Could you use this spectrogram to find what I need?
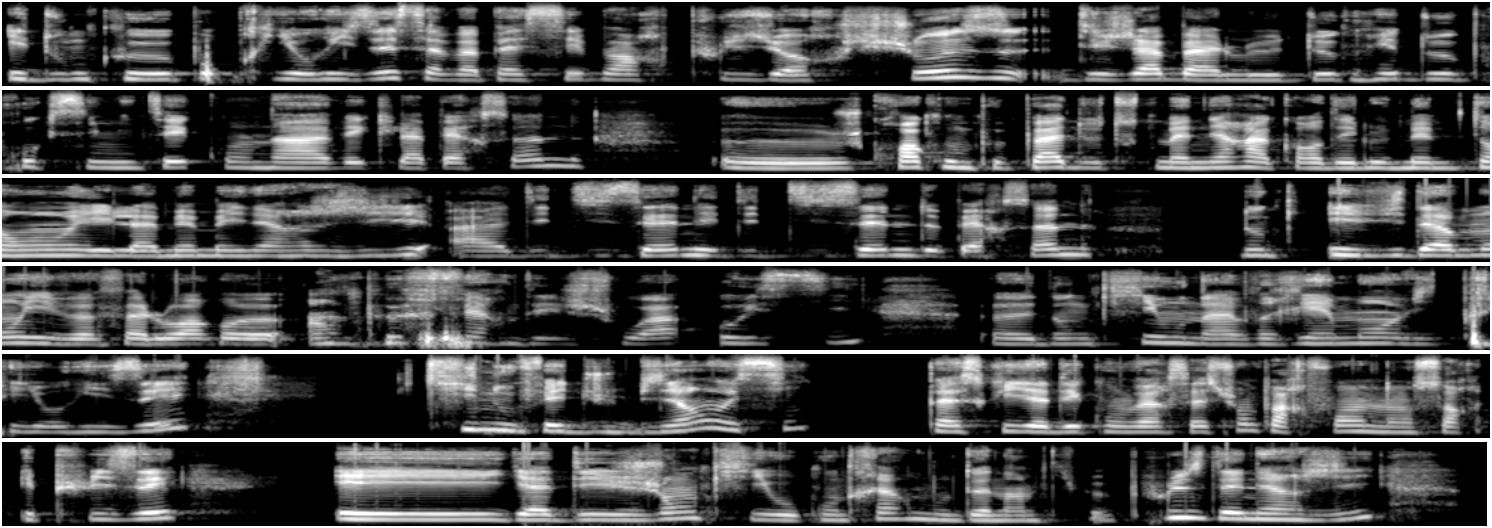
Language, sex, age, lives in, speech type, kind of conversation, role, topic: French, female, 20-24, France, conversation, podcast, guest, Comment fais-tu pour vraiment écouter quelqu’un ?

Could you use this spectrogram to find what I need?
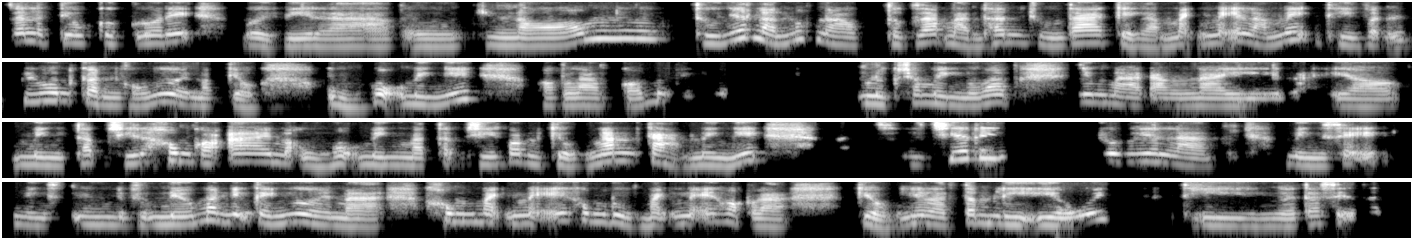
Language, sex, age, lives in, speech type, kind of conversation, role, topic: Vietnamese, female, 20-24, Vietnam, conversation, unstructured, none, Bạn cảm thấy thế nào khi gia đình đặt quá nhiều kỳ vọng lên bạn?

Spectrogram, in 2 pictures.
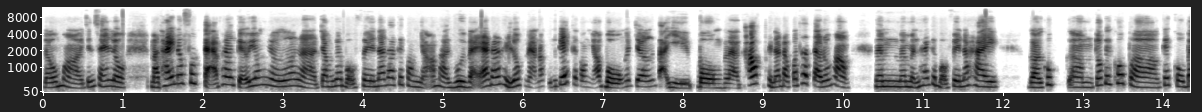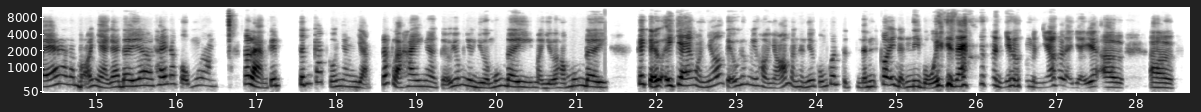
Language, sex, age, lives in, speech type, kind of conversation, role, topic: Vietnamese, female, 30-34, United States, conversation, unstructured, none, Bạn nghĩ phim ảnh ảnh hưởng như thế nào đến cảm xúc của bạn?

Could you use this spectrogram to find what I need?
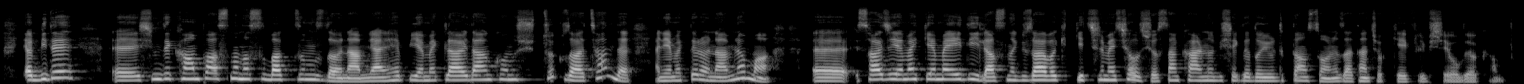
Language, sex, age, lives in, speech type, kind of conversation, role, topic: Turkish, female, 30-34, Bulgaria, conversation, podcast, guest, Kamp yemeklerini pratik hale getirmenin yöntemleri nelerdir?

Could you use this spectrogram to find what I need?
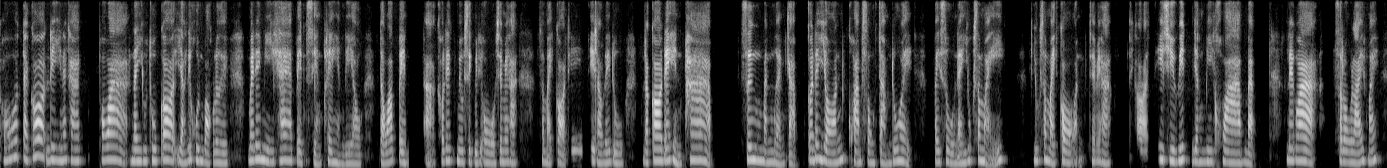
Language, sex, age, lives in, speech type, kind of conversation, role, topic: Thai, female, 40-44, Thailand, conversation, podcast, host, ครอบครัวของคุณปลูกฝังเพลงแบบไหนให้คุณบ้าง เล่าให้ฟังหน่อยได้ไหม?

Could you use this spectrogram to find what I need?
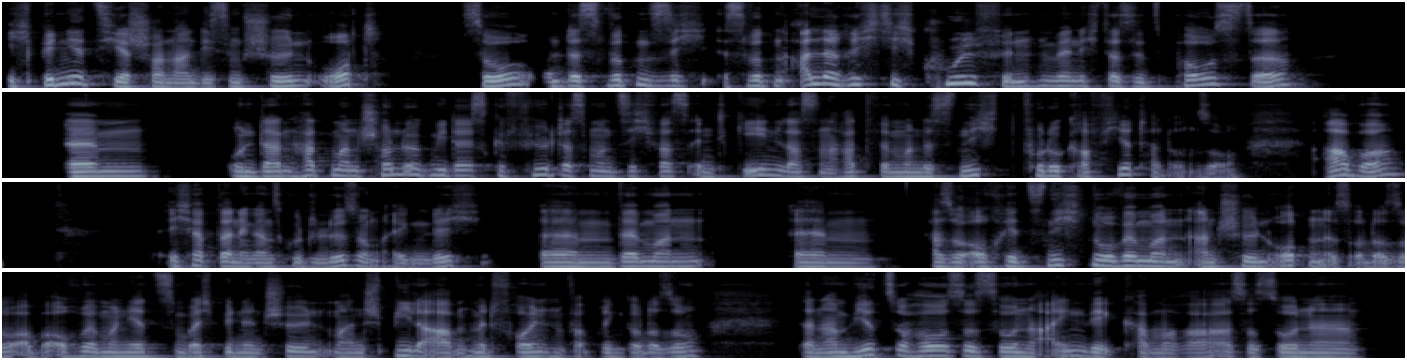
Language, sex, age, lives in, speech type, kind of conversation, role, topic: German, male, 25-29, Germany, conversation, unstructured, none, Wie beeinflussen soziale Medien unser Miteinander?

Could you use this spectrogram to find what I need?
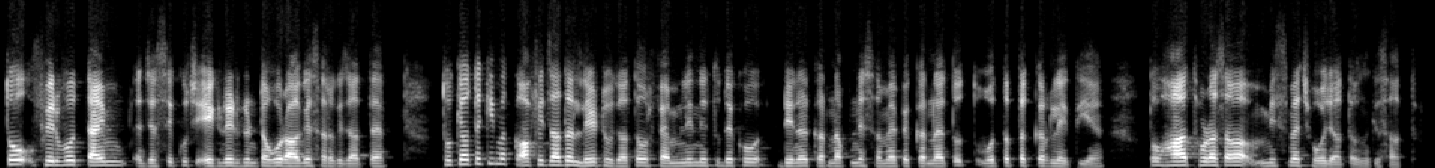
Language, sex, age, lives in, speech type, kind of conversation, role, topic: Hindi, male, 18-19, India, conversation, advice, user, मैं रात में ज़्यादा खा लेता/लेती हूँ और फिर अपराधबोध महसूस करता/करती हूँ—मैं इससे कैसे निपटूँ?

